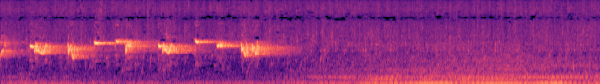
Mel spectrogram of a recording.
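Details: Yellow-vented bulbul's dense training song: about seven quick, bright, falling chattered notes in the first half, then the bird stops and only a low rumbling background hum remains.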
